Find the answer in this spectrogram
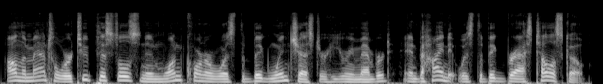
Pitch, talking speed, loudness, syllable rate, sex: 145 Hz, 240 wpm, -16 LUFS, 6.6 syllables/s, male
